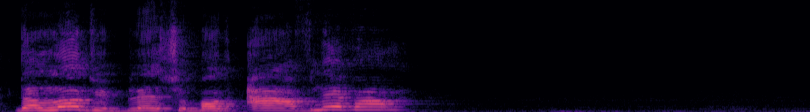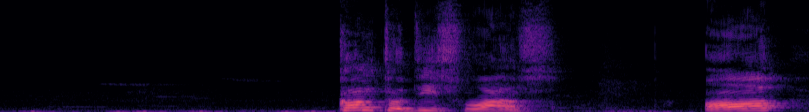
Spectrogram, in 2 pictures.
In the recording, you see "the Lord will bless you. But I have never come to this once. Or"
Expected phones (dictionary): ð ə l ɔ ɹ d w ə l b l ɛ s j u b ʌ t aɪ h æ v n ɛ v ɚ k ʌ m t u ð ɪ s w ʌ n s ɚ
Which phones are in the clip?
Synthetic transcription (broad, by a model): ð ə l ɔ d w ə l b l ɛ s j u b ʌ t aɪ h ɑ v n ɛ v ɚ k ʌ m t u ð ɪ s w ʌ s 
